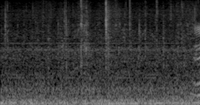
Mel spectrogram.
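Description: Plastic bags rustling faintly as powder is poured from one bag into another, over a steady low rumble.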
